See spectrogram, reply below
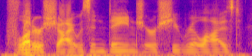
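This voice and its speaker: Guy reading a story dramatically, lowish voice, really dry close sound. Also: moderate pace, bright, forceful tone, clear, resonant tone, dry recording. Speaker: fan fiction reader. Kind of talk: dramatic scripted story narration.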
